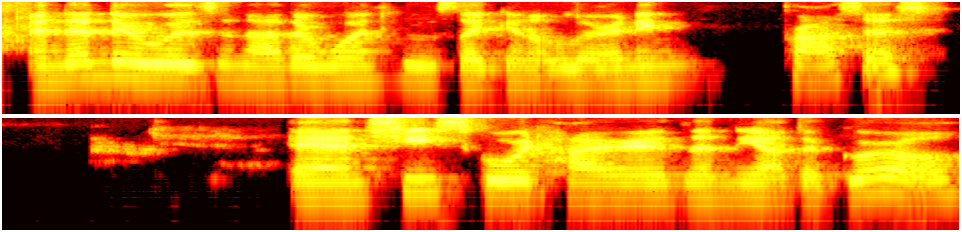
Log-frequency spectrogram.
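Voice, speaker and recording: Fairly even intonation at a moderate pace, in a Guyanese accent. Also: woman, medium pitch for a woman. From Guyana. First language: Guyanese Creole. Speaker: student. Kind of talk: casual chat. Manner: hesitant.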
